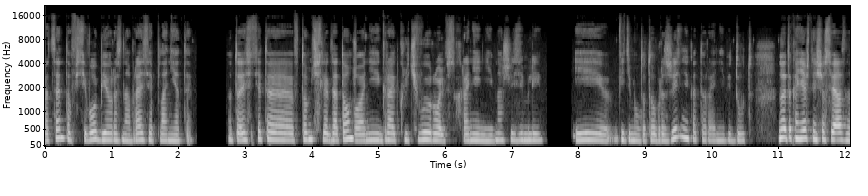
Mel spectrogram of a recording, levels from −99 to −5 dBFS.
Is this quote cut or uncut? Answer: cut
